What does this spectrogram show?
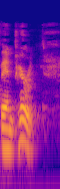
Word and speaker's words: Vangieri: pronounced Bob Vangieri, and turns out he'd been watching the show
